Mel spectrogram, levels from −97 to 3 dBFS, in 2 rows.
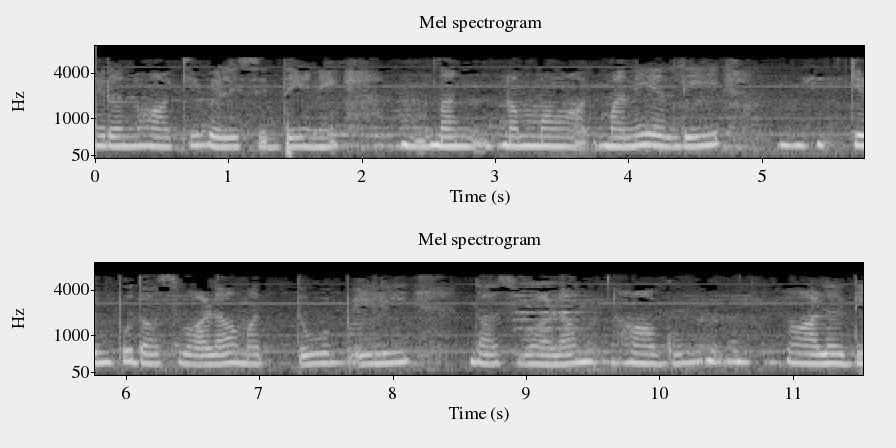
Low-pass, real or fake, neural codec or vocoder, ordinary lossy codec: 7.2 kHz; real; none; MP3, 24 kbps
